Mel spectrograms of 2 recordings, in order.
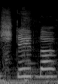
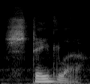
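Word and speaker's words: Staedtler: better pencil like the stedla mars lumograph huh one more time one more time oh they say like with a german accent yeah like hold on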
